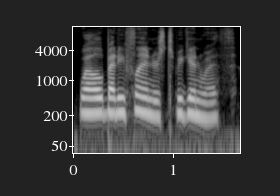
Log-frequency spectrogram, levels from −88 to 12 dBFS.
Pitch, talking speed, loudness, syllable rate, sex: 215 Hz, 215 wpm, -16 LUFS, 5.8 syllables/s, female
